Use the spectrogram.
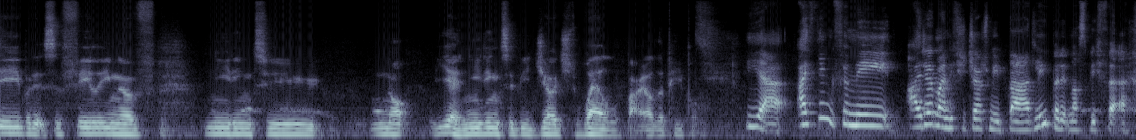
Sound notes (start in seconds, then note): none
